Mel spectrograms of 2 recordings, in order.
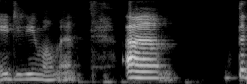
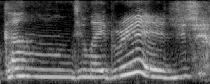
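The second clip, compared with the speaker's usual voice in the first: very slow, loud, drawn-out goat voice; laughing goat man call; 3 semitones higher, 9 dB louder, much slower than usual. Acted. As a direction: lure them slowly onto the bridge. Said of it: "that's your goat voice".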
